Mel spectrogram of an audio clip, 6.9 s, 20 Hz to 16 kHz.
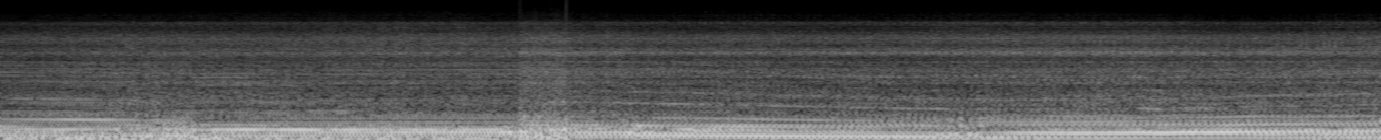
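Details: Suzuki SV650 V-twin motorcycle revving and pulling: uneven stumbling exhaust beat, firing rhythm stuttering under throttle; engine misfire, cause unknown.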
